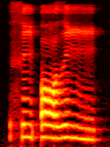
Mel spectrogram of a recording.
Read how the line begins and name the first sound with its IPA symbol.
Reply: θ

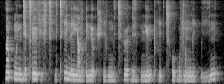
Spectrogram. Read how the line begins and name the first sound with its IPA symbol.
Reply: ɐ̃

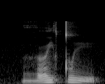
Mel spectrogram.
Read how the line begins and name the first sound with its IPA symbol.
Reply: ɦ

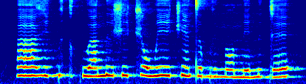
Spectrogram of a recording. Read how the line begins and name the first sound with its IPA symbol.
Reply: aː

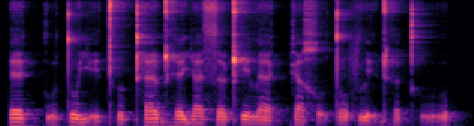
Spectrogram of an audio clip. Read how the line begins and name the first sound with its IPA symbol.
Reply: ɛ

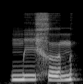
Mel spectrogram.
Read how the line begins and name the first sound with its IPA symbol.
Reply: m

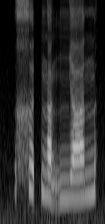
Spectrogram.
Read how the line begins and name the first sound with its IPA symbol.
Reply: x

